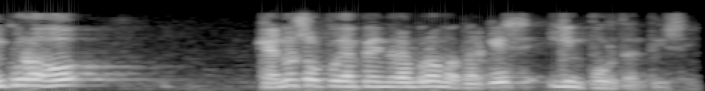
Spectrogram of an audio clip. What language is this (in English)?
Catalan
